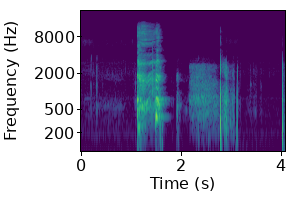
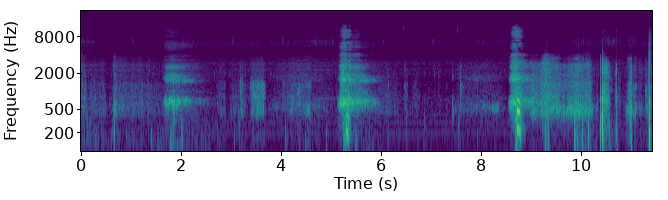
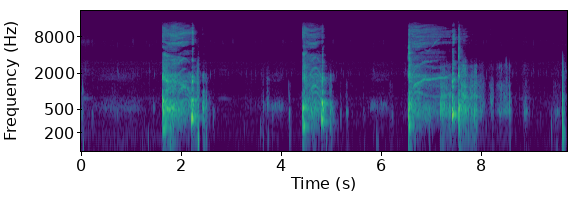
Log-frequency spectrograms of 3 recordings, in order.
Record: {"cough_length": "4.1 s", "cough_amplitude": 29565, "cough_signal_mean_std_ratio": 0.27, "exhalation_length": "11.4 s", "exhalation_amplitude": 32767, "exhalation_signal_mean_std_ratio": 0.29, "three_cough_length": "9.7 s", "three_cough_amplitude": 21212, "three_cough_signal_mean_std_ratio": 0.32, "survey_phase": "beta (2021-08-13 to 2022-03-07)", "age": "18-44", "gender": "Female", "wearing_mask": "No", "symptom_cough_any": true, "symptom_runny_or_blocked_nose": true, "symptom_sore_throat": true, "symptom_fatigue": true, "symptom_fever_high_temperature": true, "symptom_headache": true, "symptom_onset": "3 days", "smoker_status": "Never smoked", "respiratory_condition_asthma": false, "respiratory_condition_other": false, "recruitment_source": "Test and Trace", "submission_delay": "2 days", "covid_test_result": "Positive", "covid_test_method": "RT-qPCR", "covid_ct_value": 24.2, "covid_ct_gene": "ORF1ab gene"}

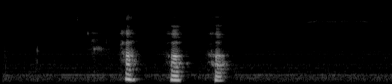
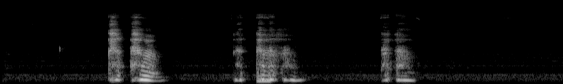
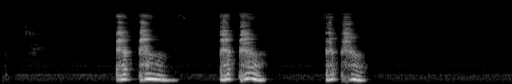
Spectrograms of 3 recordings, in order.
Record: {"exhalation_length": "3.9 s", "exhalation_amplitude": 12660, "exhalation_signal_mean_std_ratio": 0.25, "cough_length": "5.6 s", "cough_amplitude": 15455, "cough_signal_mean_std_ratio": 0.35, "three_cough_length": "5.1 s", "three_cough_amplitude": 17743, "three_cough_signal_mean_std_ratio": 0.39, "survey_phase": "beta (2021-08-13 to 2022-03-07)", "age": "18-44", "gender": "Female", "wearing_mask": "No", "symptom_none": true, "smoker_status": "Never smoked", "respiratory_condition_asthma": false, "respiratory_condition_other": false, "recruitment_source": "REACT", "submission_delay": "3 days", "covid_test_result": "Negative", "covid_test_method": "RT-qPCR", "influenza_a_test_result": "Negative", "influenza_b_test_result": "Negative"}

